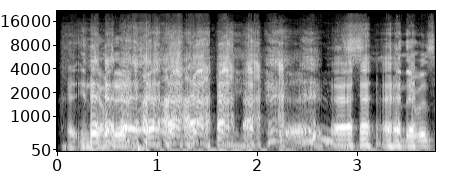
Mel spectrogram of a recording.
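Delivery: high and loud, slow, through laughter; can barely get it out for laughing; laughing through the words. Real, not acted. Laughing while telling story.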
